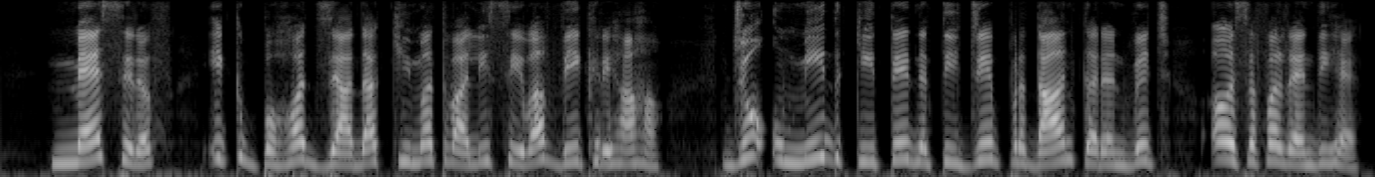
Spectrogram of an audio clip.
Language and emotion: Punjabi, angry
